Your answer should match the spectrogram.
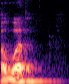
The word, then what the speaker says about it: अवध: Release किया, मतलब annex अवध जिसको हम OUDH अवध इस तरह से भी प्रोनाउंस करते हैं 1856 के अंदर, on basis of miss management.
